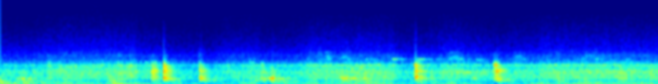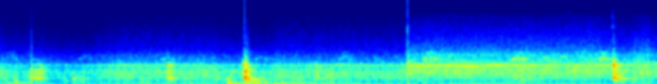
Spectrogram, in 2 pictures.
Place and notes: Ulu Pandan Bridge Sunset Way - Ulu Pandan walkway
